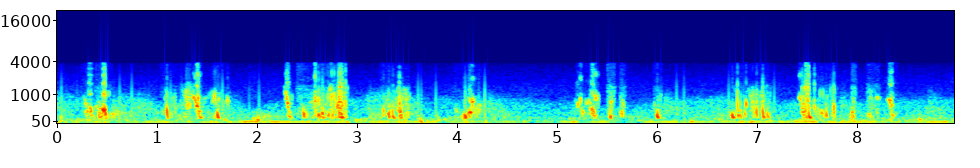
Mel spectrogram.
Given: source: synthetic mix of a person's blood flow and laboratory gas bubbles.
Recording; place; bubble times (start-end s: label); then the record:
Doppler ultrasound of blood flow; subclavian vein
0.23-0.55 s: bubbles
1.02-1.72 s: bubbles
2.26-2.92 s: bubbles
3.22-3.54 s: bubbles
3.95-4.26 s: bubbles
5.18-5.42 s: bubbles
5.50-5.58 s: bubbles
5.62-5.69 s: bubbles
5.96-6.05 s: bubbles
6.71-7.15 s: bubbles
7.40-7.81 s: bubbles
7.94-8.00 s: bubbles
8.09-8.24 s: bubbles
8.29-8.41 s: bubbles
From the record:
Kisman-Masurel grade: 243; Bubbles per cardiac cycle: several, 3 to 8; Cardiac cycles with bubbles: 100%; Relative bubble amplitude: loud (0.450 to 0.775); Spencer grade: 3 (all of the cardiac periods contain showers or single bubble signals, but not dominating or overriding the cardiac motion signals); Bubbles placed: anywhere in the cardiac cycle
